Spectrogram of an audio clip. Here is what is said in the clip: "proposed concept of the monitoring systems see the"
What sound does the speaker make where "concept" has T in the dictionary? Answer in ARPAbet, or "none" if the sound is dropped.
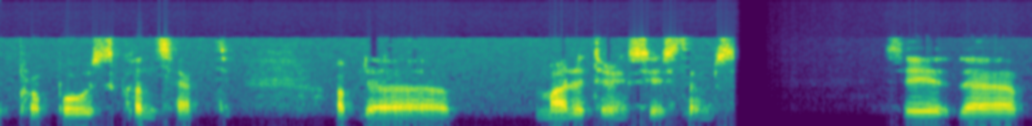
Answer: T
